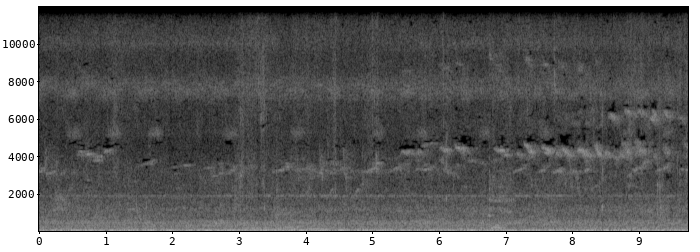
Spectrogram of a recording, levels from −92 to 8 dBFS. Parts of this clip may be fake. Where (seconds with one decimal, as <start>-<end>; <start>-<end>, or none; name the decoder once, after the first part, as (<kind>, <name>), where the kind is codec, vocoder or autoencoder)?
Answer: 7.8-9.2 (vocoder, Vocos)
